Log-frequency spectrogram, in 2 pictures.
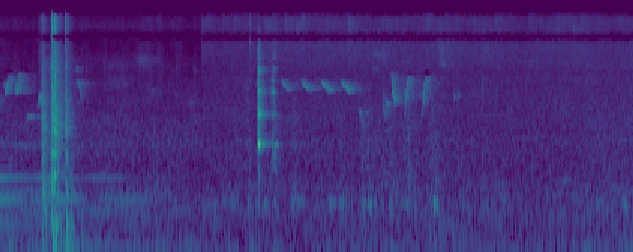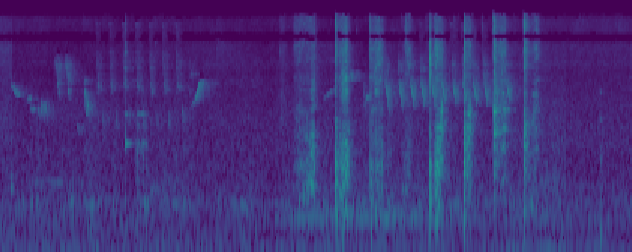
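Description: Spoon and ceramic dishes clinking as food is served: light clinks and knocks with short high ringing, one sharper knock a few seconds in and a quick run of clinks near the end, over a low steady hum.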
